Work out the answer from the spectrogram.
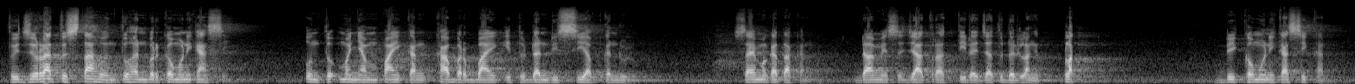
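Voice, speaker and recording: Pastor telling a comic story in a church hall. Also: male voice, fairly low pitch, flat delivery, normal speed, long pauses, fairly bright tone. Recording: long church hall reverb, faint ambience.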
